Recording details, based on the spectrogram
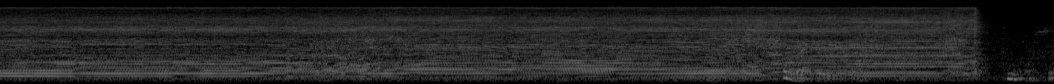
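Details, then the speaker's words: Veterinary patient (female) recovering from surgery, fur clipped around a vein for catheter placement: steady buzzing drone of electric clippers for about ten seconds, then stopping, faint voices in a small room; clippers shaving fur. "The rule of thumb is 2 clipper blades away from the vein. And then put her all the way around."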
